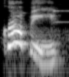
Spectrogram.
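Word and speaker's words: crappie: Sher said it's spelled crap but pronounced like crappy.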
